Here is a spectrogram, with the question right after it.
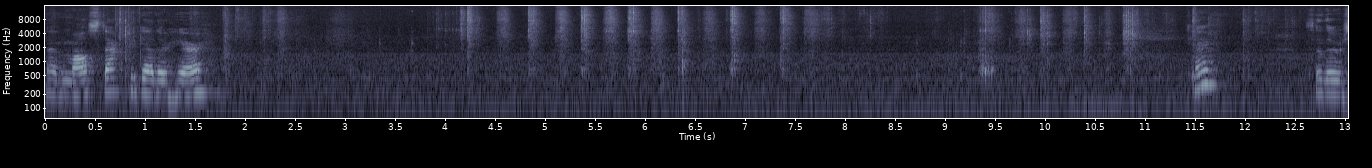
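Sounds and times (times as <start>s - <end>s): scissors snipping paper: 3.9s - 8.3s, 9.3s - 12.2s.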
